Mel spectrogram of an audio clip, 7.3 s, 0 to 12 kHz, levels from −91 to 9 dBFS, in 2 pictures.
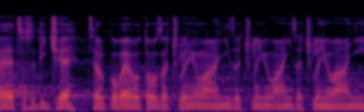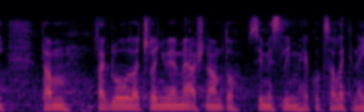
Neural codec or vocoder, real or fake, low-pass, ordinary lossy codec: none; real; 7.2 kHz; Opus, 64 kbps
